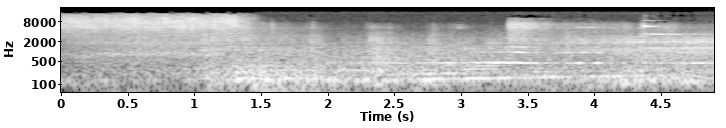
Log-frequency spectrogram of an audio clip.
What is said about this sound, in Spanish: Ahí viene el bus, me voy.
